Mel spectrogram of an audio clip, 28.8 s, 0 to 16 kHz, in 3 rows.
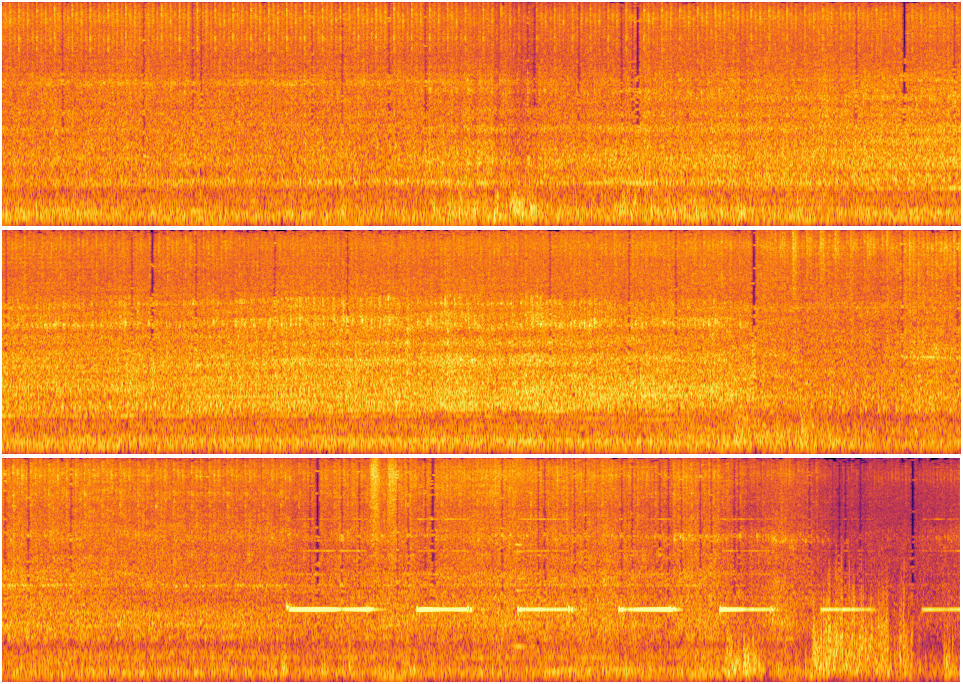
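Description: Mack ENDT676 six-cylinder turbo diesel of a 1978 Mack RD686S dump truck running, its pitch drifting up and down. About three quarters of the way through, a backup alarm starts beeping at a steady one beep every 0.7 seconds or so as the truck reverses.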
